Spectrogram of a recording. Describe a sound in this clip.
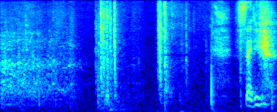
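A wooden door opens.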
